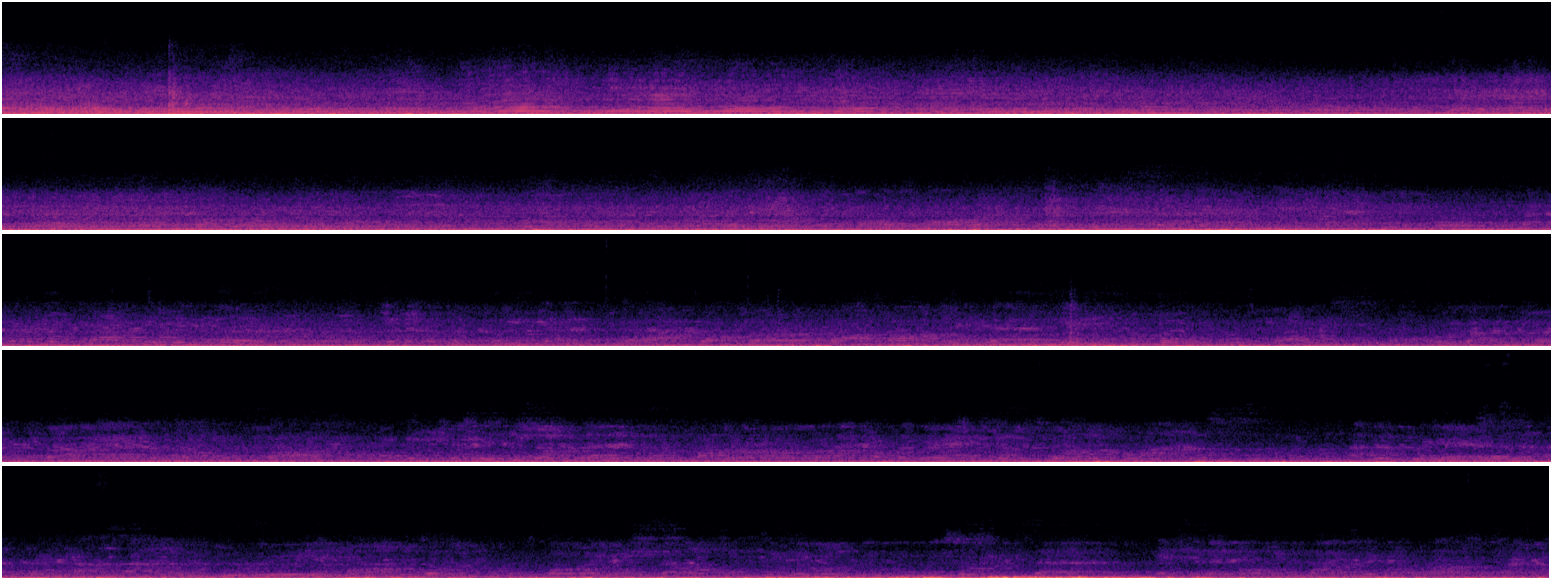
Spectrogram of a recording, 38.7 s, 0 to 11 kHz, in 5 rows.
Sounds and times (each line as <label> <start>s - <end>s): moto grand prix free practice four 0.0s - 27.0s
